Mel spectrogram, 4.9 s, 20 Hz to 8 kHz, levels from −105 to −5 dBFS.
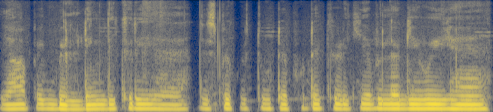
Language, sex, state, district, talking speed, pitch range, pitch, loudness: Hindi, male, Maharashtra, Dhule, 195 wpm, 115-120 Hz, 120 Hz, -15 LUFS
